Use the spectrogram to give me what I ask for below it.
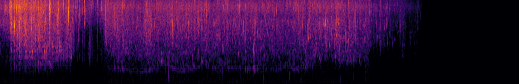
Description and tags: So much blood spilling out of a crushed zombie you'd think he was a waterbed.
